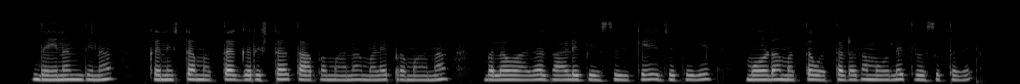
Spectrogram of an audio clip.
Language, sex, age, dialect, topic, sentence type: Kannada, female, 36-40, Dharwad Kannada, agriculture, statement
